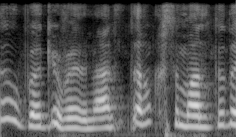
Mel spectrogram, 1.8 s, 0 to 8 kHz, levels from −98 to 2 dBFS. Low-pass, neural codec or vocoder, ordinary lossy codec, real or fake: 7.2 kHz; codec, 24 kHz, 0.9 kbps, WavTokenizer, small release; none; fake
